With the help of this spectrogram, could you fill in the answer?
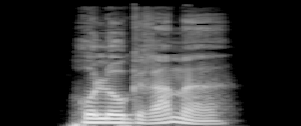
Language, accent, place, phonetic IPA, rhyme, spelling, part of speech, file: German, Germany, Berlin, [holoˈɡʁamə], -amə, Hologramme, noun, De-Hologramme.ogg
- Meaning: nominative/accusative/genitive plural of Hologramm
